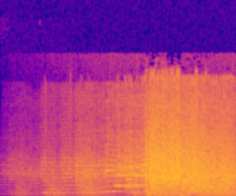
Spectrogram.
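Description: Naval broadside gunfire from ships at sea, fired at coastal batteries: a low, building rumble with a dull thump, then a loud, broad blast that swells into a sustained roaring crash, with no voices.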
